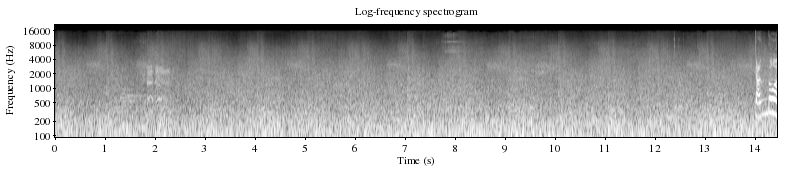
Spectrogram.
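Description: Explosions boom and crackle repeatedly.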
